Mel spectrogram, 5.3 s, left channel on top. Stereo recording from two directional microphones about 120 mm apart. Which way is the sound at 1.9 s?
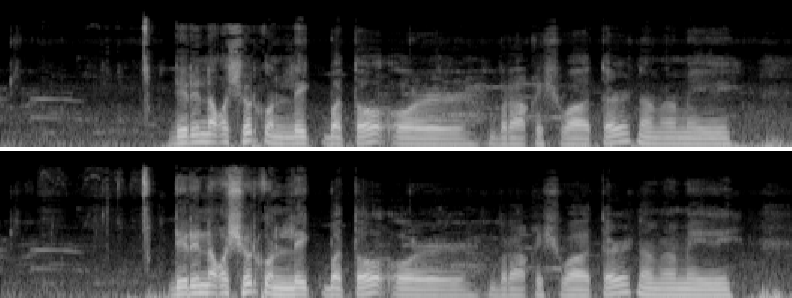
85° right.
